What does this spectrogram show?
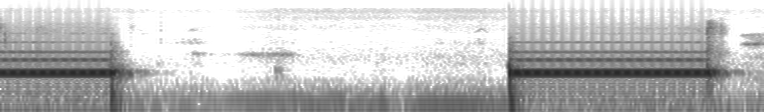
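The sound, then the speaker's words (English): A phone line rings back twice while a call waits to be answered, each steady electronic tone lasting a couple of seconds, separated by a long quiet gap with faint low background hum, loud as if through a handset. “Let's see, let's see if they answer the phone first.”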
